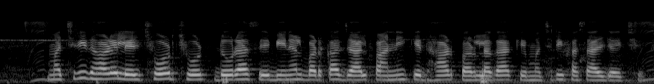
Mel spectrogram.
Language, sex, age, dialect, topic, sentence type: Magahi, female, 18-24, Western, agriculture, statement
